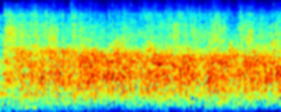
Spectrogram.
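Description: A church congregation applauding, a dense continuous wash of clapping that stays loud and even throughout.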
